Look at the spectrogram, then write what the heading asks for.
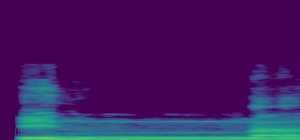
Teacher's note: inna nun tasdid bacaan ghunah atau mendengung ditahan biar tampak mendengungnya · Inna nun tasdid bacaan gunah atau mendengung. Ditahan biar tampak mendengungnya. Kemudian nun fathah alif mat tabi'i tetapi karena bertemu dengan huruf alif di kata yang berbeda maka menjadi mad jaiz munfasil.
